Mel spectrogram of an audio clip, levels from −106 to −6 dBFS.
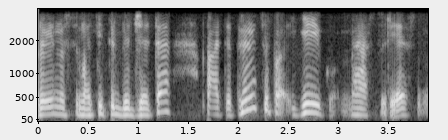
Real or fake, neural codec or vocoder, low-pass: fake; vocoder, 22.05 kHz, 80 mel bands, Vocos; 3.6 kHz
